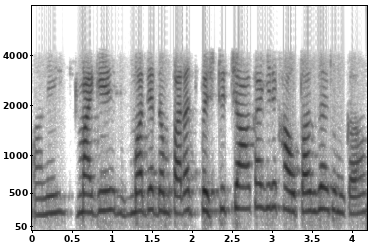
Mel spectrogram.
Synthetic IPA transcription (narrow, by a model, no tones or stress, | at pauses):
aɽ̃imaɡeməd̪ʱjad̪əmpaɾat̪̚pəɕʈit̪̚t͡ɕakajkiɾekʰawpakd͡zajt̪umka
